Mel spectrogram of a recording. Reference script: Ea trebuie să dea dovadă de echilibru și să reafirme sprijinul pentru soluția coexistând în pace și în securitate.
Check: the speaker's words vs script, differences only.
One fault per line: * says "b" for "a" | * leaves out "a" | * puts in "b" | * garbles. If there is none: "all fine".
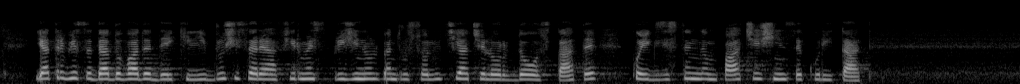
* puts in "celor două state"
